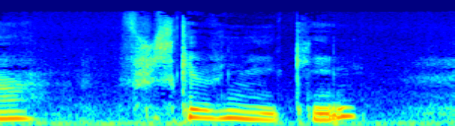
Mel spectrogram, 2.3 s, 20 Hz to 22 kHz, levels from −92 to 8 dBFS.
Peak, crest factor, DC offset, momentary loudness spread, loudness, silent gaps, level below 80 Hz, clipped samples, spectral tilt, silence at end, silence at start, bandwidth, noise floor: -6 dBFS; 18 dB; under 0.1%; 12 LU; -24 LUFS; none; -50 dBFS; under 0.1%; -6 dB/octave; 0 s; 0 s; 16 kHz; -43 dBFS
